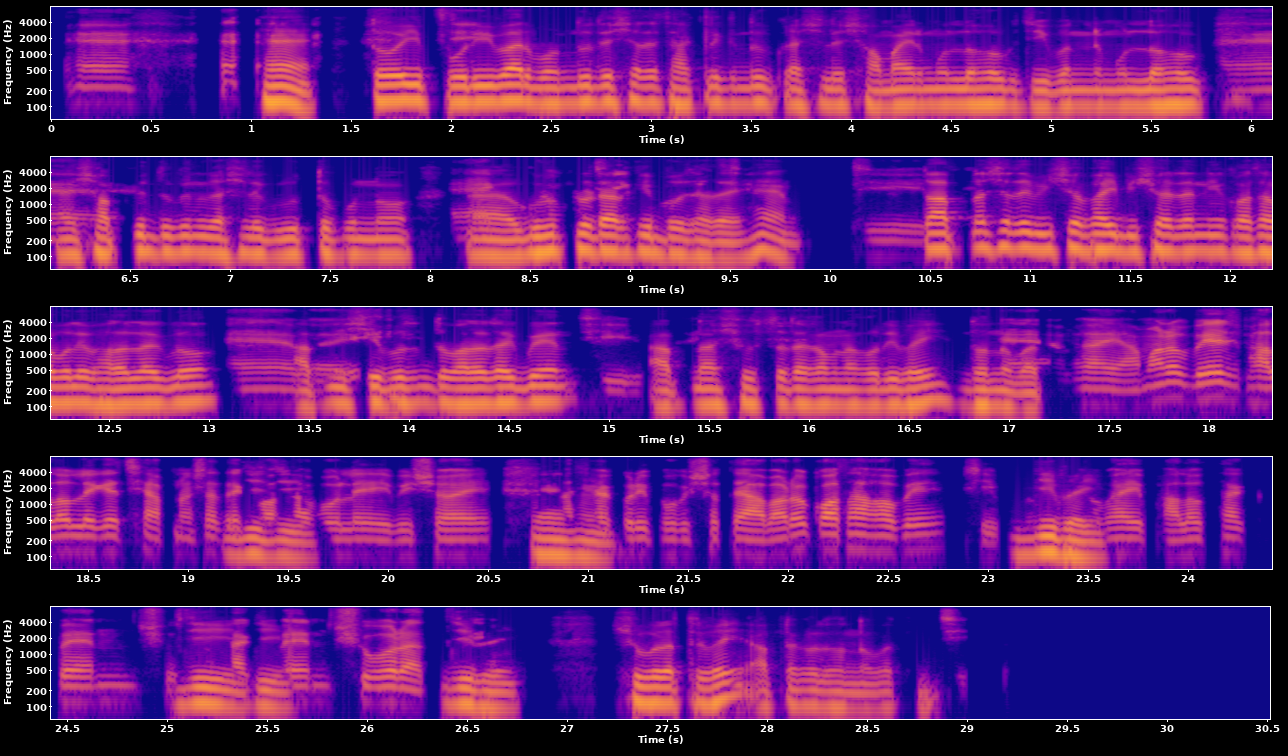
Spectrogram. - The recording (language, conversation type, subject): Bengali, unstructured, আপনি কীভাবে জীবনের প্রতিটি মুহূর্তকে মূল্যবান করে তুলতে পারেন?
- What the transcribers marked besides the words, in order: static; chuckle; "কিন্তু" said as "কিন্তুক"; "কিন্তু" said as "কিন্তুক"; tapping; other background noise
